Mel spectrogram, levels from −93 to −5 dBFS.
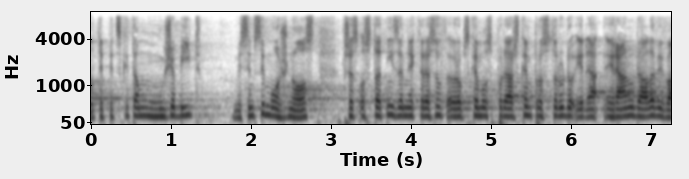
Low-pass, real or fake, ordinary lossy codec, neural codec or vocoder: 7.2 kHz; real; MP3, 64 kbps; none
